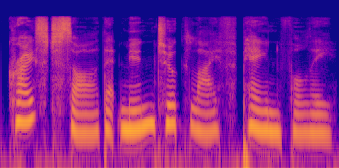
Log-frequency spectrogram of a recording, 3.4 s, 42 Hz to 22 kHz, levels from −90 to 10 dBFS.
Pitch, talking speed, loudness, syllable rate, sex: 180 Hz, 125 wpm, -20 LUFS, 2.9 syllables/s, female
